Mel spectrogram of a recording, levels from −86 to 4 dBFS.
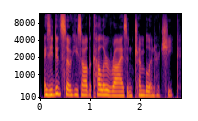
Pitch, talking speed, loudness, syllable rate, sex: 180 Hz, 295 wpm, -19 LUFS, 6.0 syllables/s, female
